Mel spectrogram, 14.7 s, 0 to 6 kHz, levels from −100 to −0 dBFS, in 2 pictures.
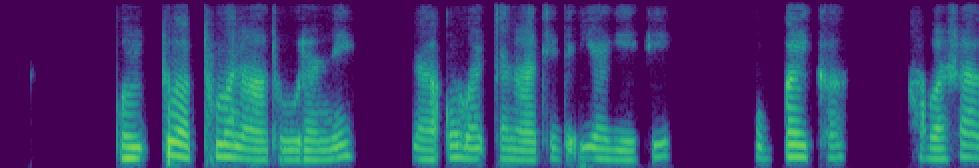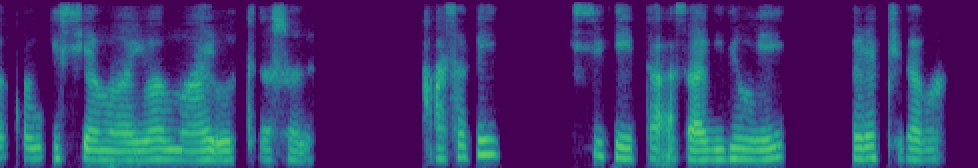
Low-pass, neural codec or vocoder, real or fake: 5.4 kHz; codec, 44.1 kHz, 2.6 kbps, DAC; fake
